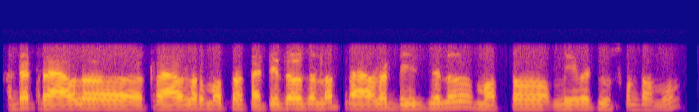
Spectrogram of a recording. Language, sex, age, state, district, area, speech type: Telugu, male, 30-45, Andhra Pradesh, Alluri Sitarama Raju, rural, conversation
